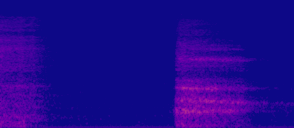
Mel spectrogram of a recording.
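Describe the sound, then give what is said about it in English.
A group at a church gathering takes a deep breath together: a soft exhale at the start, a quiet pause, then a fuller rushing breath that fades out, all faint. “let's all just take a deep breath together real quick.”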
